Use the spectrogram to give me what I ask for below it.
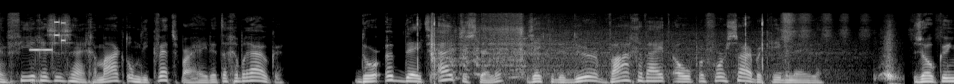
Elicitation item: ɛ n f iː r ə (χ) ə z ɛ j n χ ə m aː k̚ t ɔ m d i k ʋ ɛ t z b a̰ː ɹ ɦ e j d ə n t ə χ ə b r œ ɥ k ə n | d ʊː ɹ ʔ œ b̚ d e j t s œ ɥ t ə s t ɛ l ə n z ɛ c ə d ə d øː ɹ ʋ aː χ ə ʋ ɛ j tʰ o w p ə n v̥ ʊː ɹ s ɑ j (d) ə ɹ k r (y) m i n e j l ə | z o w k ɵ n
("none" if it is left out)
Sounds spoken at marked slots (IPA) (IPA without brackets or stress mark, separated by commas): s, b, i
